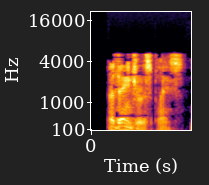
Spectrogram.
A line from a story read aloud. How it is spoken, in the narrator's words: Jordan said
